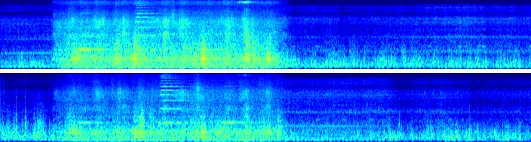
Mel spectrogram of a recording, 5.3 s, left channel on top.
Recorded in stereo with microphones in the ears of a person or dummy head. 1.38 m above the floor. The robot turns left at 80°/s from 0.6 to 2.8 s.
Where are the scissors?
No scissors in this recording.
